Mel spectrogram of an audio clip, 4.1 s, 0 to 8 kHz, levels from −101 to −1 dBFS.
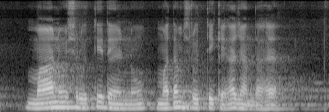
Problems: background conversations at intervals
